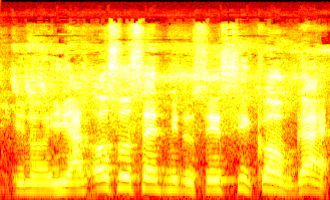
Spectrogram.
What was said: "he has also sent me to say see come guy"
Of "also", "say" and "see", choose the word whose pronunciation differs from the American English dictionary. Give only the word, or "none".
none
